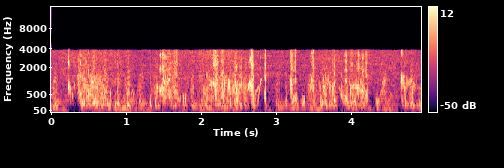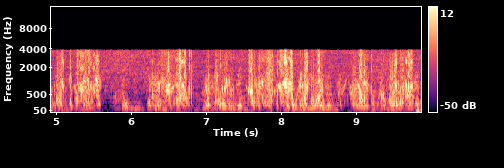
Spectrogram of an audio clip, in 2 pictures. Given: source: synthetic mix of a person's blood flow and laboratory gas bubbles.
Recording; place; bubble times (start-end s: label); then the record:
Doppler ultrasound of blood flow; precordium
0.20-1.14 s: bubbles
1.16-1.23 s: bubbles
1.28-1.83 s: bubbles
1.97-2.91 s: bubbles
3.11-3.32 s: bubbles
3.44-4.26 s: bubbles
4.65-4.92 s: bubbles
4.95-5.62 s: bubbles
6.22-6.85 s: bubbles
6.97-7.38 s: bubbles
7.52-8.60 s: bubbles
8.72-9.79 s: bubbles
From the record:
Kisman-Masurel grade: 444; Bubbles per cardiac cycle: continuous sound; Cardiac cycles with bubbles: 100%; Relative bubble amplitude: maximal (0.775 to 0.999); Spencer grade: 4 (maximum detectable bubble signal sounding continuously throughout systole and diastole of every cardiac period, and overriding the amplitude of the normal cardiac signals); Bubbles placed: only in the low amplitude regions of the cardiac cycle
